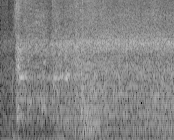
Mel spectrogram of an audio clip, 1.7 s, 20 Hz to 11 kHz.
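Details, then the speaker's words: Salvage 2020 Mercedes A35 AMG, first start after crash-event engine-start enable, coolant present, oil unchecked, on a transport truck: quick catch, brief rev, then smooth steady idle without rattles or misfires; sounds normal. "Engine sounds good as well, isn't it? Yeah. It don't sound too bad."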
